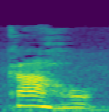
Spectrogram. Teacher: a língua não necessariamente encosta lá no véu palatino, mas a língua aponta para lá. Então, a língua faz uma curvinha assim e ela está apontando para o véu palatino. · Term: velar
